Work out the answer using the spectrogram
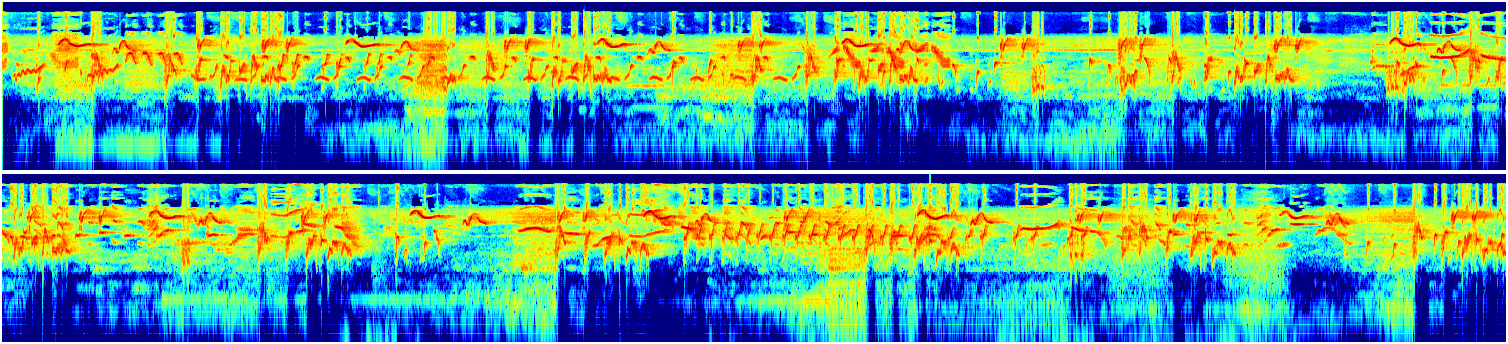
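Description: Several small caged birds chirping and singing at once, close to the microphone: a dense, continuous run of rapid high chirps and short rising and falling whistled notes, with a brief lull about halfway through.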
